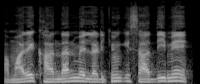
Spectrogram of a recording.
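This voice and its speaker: A man's voice: medium pitch, fairly even intonation, fast, a bit bright, close to an everyday voice. A man playing a polite, worried father of a bride in a story cartoon. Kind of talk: Hindi story cartoon dialogue. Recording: faint music under voice.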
